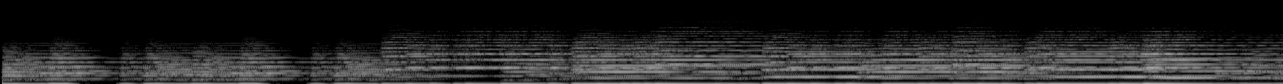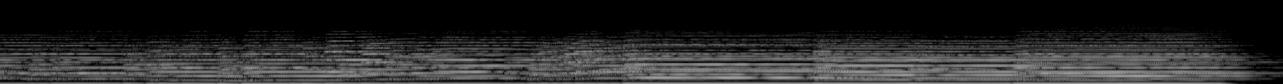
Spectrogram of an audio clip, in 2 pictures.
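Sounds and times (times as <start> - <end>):
trombones: 0.0 - 25.6
trumpets: 0.0 - 25.6.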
